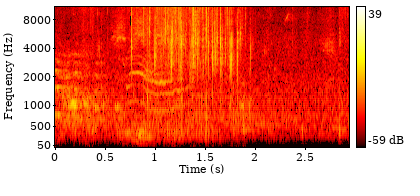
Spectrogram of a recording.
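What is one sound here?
Water pours from a metal jug.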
